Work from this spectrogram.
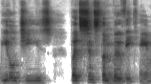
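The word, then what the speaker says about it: Betelgeuse: um it's so so since that movie we all pronounce it Beetlejuice um all right so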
